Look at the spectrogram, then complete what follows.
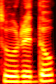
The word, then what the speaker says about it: सुहृदो: Because somebody here, she's learning Sanskrit, and she told me when it is like this, the A shouldn't be pronounced. So should be pronounced surido pare.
